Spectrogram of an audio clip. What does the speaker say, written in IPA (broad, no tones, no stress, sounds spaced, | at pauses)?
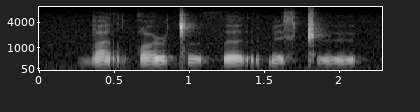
b a r qʷ ə˞ ǀ ɵ θ ɜ r ɓ ɛ x ǁ ø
